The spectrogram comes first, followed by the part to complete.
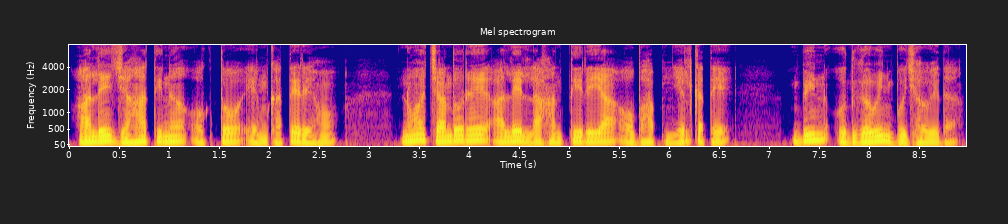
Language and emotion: Santali, sad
